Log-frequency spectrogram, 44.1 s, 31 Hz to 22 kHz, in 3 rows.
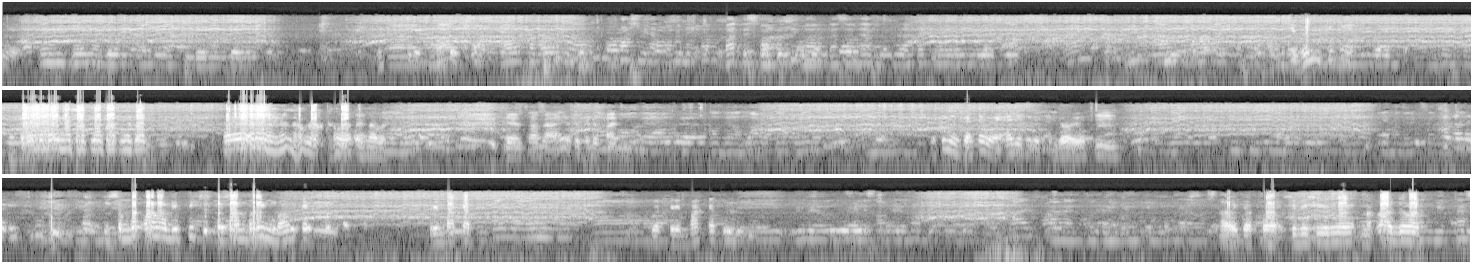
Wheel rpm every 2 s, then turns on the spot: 120, 90, 130, 0, 50, 160, 160, 160, 70, 60, 10, 110, 90, 130, 40, 0, 120, 100, 0, 60, 0, 30.
16-18 28-30 38-40 42-44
